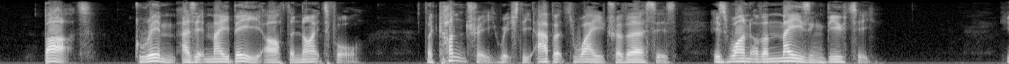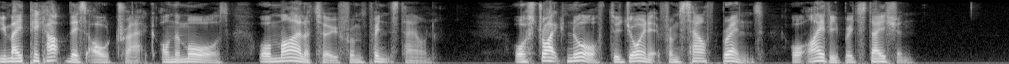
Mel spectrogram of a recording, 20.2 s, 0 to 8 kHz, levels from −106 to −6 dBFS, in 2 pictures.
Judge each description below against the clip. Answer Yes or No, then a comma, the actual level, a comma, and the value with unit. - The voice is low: Yes, low, 115 Hz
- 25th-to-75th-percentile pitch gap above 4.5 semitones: Yes, average, 5.1 semitones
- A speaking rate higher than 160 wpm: No, average, 145 wpm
